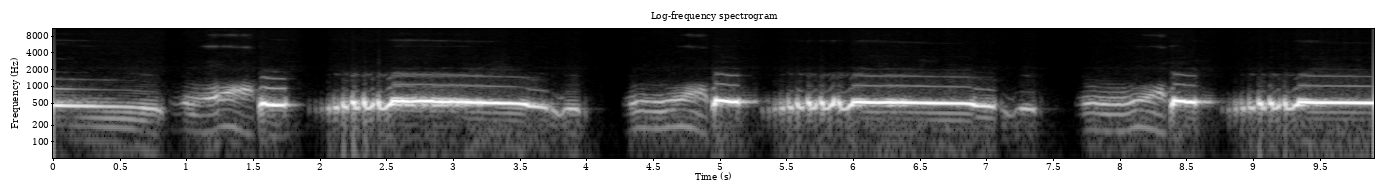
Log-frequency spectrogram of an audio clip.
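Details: Barbary dove cooing, a call said to lure pet doves at home into calling along: low rolling purred trills, each leading into a long, steady, slightly falling coo, phrases repeated about every three seconds with no other sounds.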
